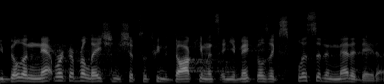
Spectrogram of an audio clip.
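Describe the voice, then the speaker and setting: At a very fast pace, a man talks with a bright, sharp tone. His pitch is medium, with ordinary pitch variation. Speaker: archivist and blockchain consultant. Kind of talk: conference talk.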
